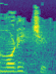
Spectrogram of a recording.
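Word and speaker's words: Muriqi: El jugador este del Mallorca, Muriqui, no sé, sí, se escribe Muriqui, ¿no? – Y se pronuncia Murici. – Se pronuncia Murici.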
